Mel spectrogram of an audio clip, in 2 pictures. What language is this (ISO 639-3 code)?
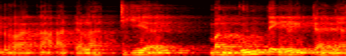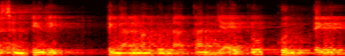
ind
